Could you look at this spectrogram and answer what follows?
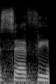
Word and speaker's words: Seffy: SEFFY अच्छा, यानी SEFFY है सैफी, नॉट SAFI जो मैं समझ रही थी।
